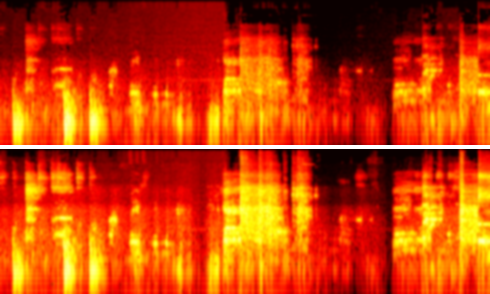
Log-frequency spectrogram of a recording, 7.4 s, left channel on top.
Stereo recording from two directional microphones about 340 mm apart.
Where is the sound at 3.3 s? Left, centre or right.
Centre.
